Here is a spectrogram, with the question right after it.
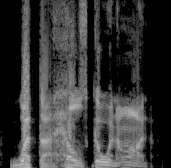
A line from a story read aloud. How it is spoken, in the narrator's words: I shouted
